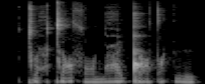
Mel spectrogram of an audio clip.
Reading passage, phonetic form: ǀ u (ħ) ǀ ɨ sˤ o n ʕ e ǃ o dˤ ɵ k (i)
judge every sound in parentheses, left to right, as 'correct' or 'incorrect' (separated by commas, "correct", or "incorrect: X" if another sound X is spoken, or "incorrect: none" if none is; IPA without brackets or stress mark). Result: correct, incorrect: ɨ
